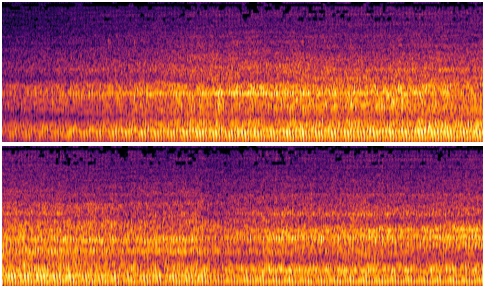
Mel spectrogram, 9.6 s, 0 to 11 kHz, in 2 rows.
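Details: Champion 3500-watt portable generator with a 196cc engine, restarted with choke after sitting a while: a loud, steady single-cylinder drone at constant speed with no surging, misses or knocks, running smoothly and normally.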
